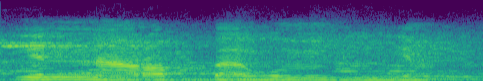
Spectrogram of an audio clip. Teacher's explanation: Jadi ikhfa syafawi yaitu samar-samar di bibir apabila ada mim sukun bertemu dengan huruf ba, maka cara membacanya sedikit didengung.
